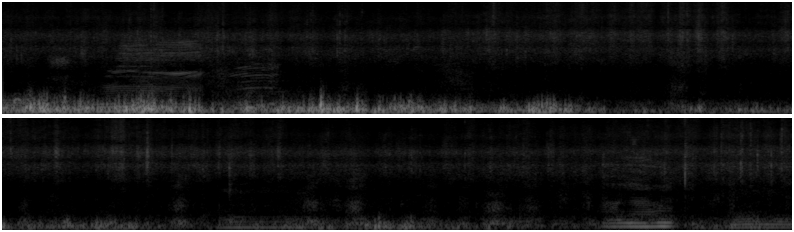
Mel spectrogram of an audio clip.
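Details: Cows with calves heading out to summer pasture on a farm; after a stretch of low rumbling movement noise, a few short, deep moos with clear harmonics sound near the end, one around the eleventh second and another around the fourteenth.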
